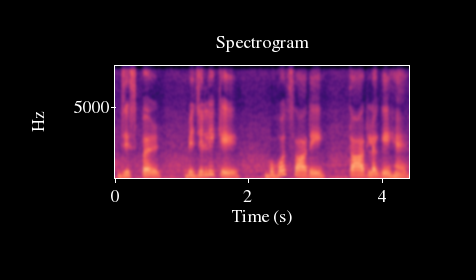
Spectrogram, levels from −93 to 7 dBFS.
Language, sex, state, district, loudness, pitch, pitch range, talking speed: Hindi, female, Haryana, Jhajjar, -16 LUFS, 225 Hz, 210-245 Hz, 120 wpm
